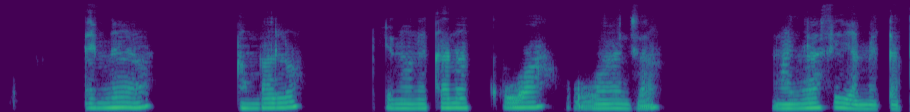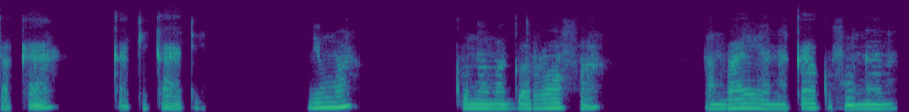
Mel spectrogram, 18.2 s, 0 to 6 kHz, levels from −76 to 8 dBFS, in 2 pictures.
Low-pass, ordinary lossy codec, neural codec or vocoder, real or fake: 5.4 kHz; MP3, 48 kbps; codec, 44.1 kHz, 2.6 kbps, SNAC; fake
